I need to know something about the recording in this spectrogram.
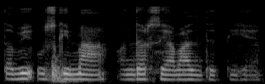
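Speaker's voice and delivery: plain reading voice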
